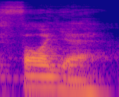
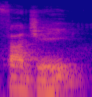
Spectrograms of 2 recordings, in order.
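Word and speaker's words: FAGE: So what I think you need to understand here is on yogurt Greek yogurt the best brand out there is fier not not pronounced faji fier is unbelievable per 100 grams I think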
